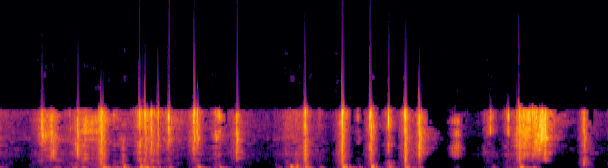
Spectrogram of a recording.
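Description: Typing on a computer keyboard: quick, irregular runs of key clicks with short pauses between them, as a username and then a password are keyed in.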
